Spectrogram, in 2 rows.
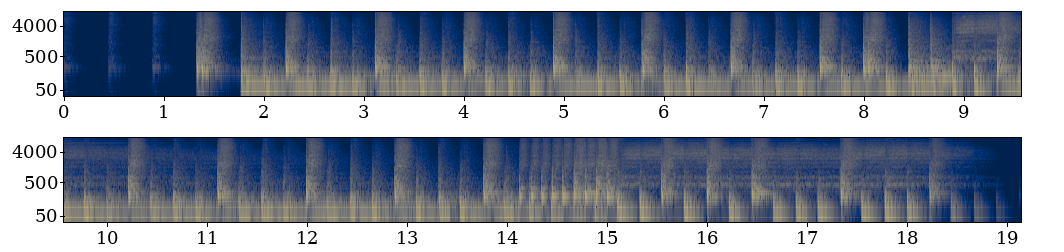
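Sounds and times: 
1970s drums: 0:01.4 - 0:18.9.

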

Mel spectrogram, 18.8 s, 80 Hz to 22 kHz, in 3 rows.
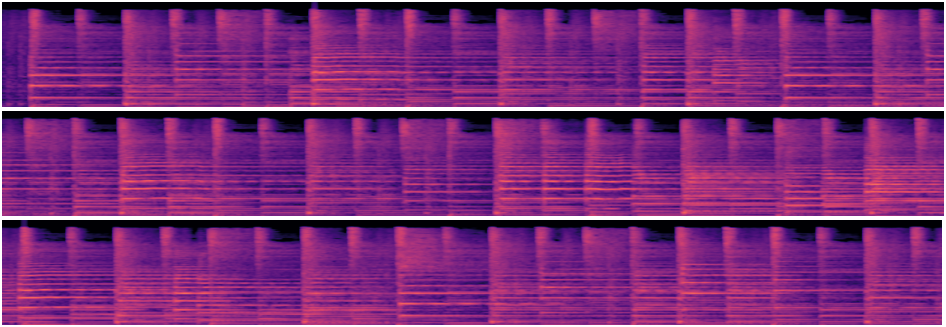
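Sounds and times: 
clean smooth electric guitar: 0:00.0 - 0:18.8.

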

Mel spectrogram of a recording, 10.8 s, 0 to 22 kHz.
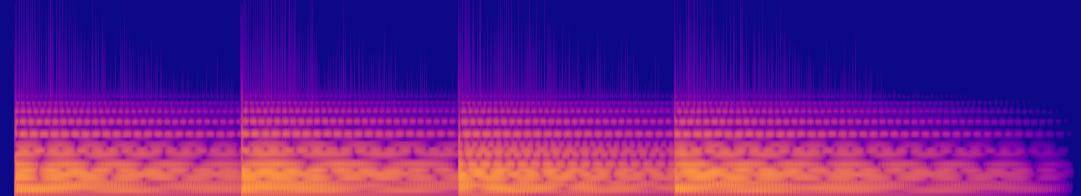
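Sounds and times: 
FM midnight bell: 0:00.2 - 0:10.7.

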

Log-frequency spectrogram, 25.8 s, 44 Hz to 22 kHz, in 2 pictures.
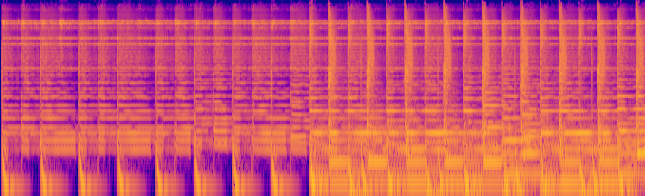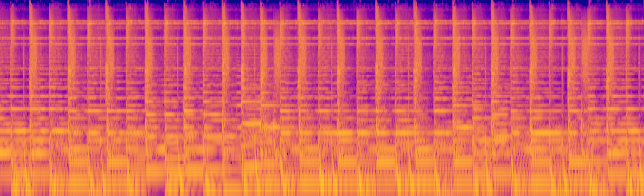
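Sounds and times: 
sleigh bells jingling: 0:00.0 - 0:25.7.

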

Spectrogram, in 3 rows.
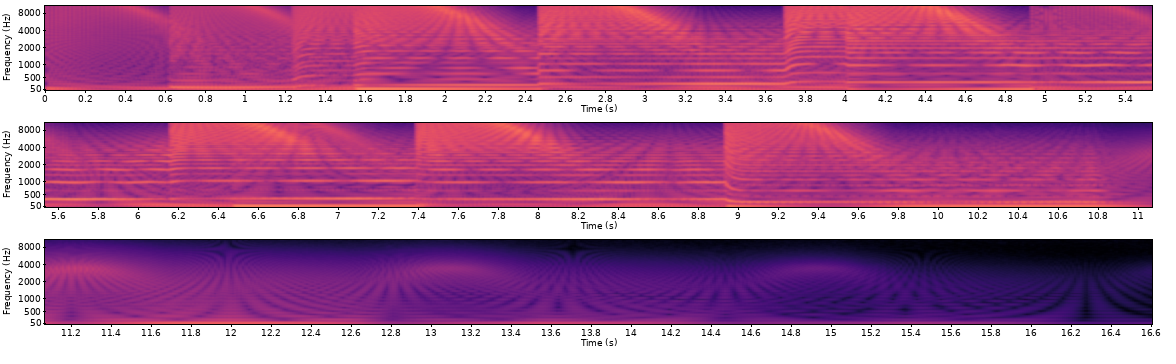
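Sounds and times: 
analog pulse: 0:00.0 - 0:11.2.

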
